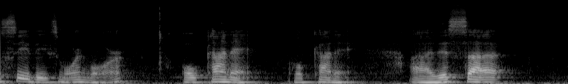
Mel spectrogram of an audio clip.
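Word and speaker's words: お金: softens okay we'll see these more and more okane this uh okane is read kin if it was the chinese pronunciation kin and it basically means metal but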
